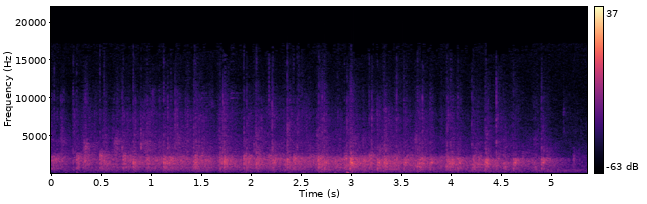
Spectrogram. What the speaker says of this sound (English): Please give him a welcome applause.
